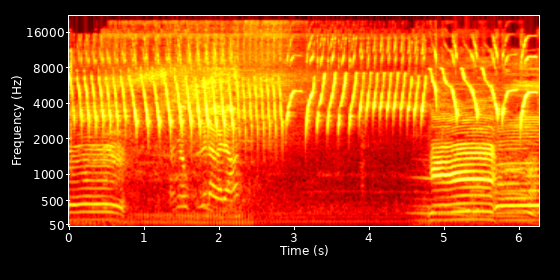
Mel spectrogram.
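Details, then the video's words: Herded village cows heading home to their pen in the afternoon: a brief low moo opens, followed by busy high chirping birds, then a louder, sustained moo rising slightly and held over a second near the end. "suara sapi lembu berjalan menuju ke arah kandangnya"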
